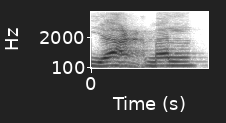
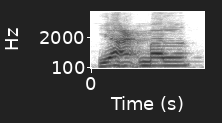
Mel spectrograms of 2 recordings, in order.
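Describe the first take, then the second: Both takes have the same delivery.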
